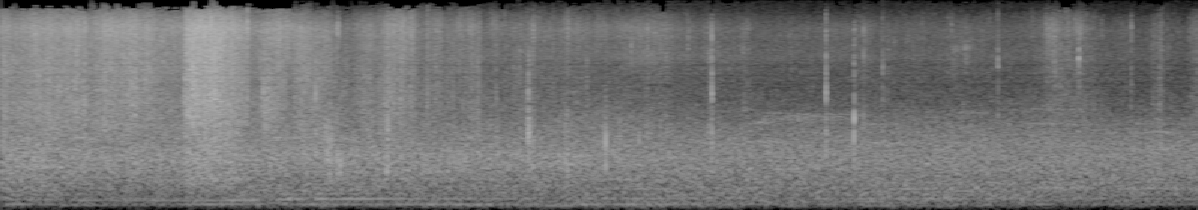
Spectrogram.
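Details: Outdoor garden ambience of steady wind noise and rustling, with soft footsteps and a few light taps and clicks.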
